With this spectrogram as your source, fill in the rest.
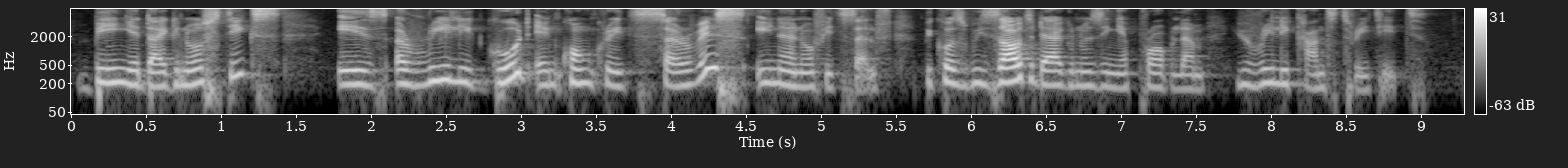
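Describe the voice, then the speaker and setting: A woman with a non-native accent speaks at a moderate pace in a medium pitch, with ordinary pitch variation and big swings in loudness. The recording is very clean, with a silent background. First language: not English. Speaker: AI auditor on panel. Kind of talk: live panel discussion.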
